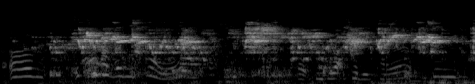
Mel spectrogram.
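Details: Caique kept as a pet giving a run of grating, buzzy screeches with sliding whistle-like notes between them, bursts coming roughly every second or two.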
